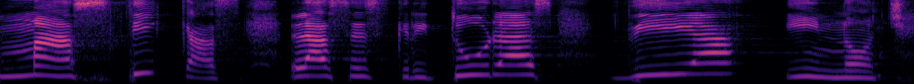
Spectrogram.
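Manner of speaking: slow, emphatic reading with stressed phrasing.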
